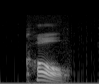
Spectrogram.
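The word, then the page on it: kou: tone 4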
